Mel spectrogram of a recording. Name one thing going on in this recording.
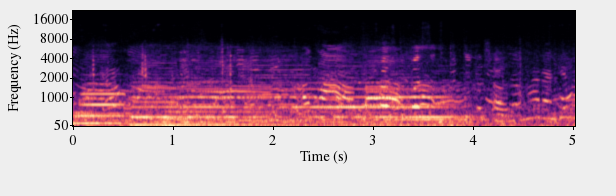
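A brass band plays a steady tune outdoors.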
